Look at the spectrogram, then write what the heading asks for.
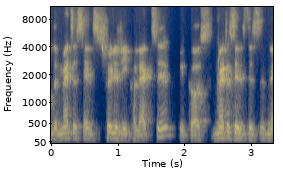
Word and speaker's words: SENS: And sense, of course, it rhymes with JENS, but also because it means sense, meaning, you know, and in French it's sens.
